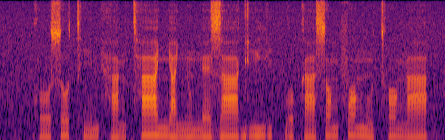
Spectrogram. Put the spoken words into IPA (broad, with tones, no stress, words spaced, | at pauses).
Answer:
kʰo˨so˦ tʰi˨˦nha˨ŋ tʰaː˦ɲa˨ɲũ˨ŋɛ˨ zaː˦ɡiː˦ji˦ ɡ͡bo˨ka˨sɔ˦ŋ fɔ˦ŋũ˨tʰɔ˦˨ŋ a˦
